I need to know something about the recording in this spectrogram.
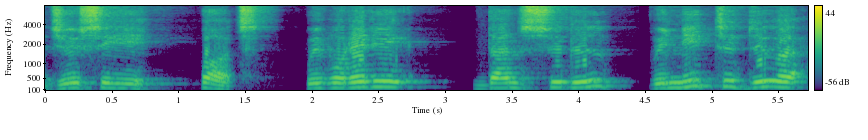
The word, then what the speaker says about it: sudo: So sudo, or as the British say, sudo, su dash.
